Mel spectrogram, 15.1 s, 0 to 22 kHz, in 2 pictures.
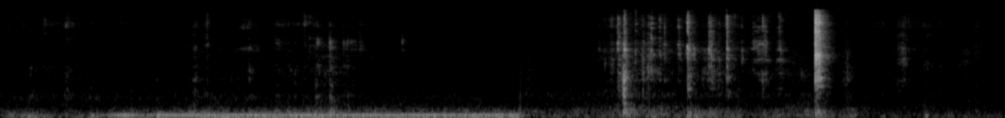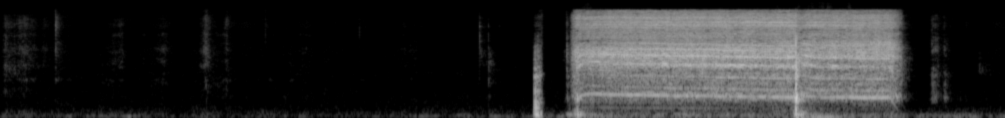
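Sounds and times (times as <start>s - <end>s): low steady hum: 0.0s - 3.9s.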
